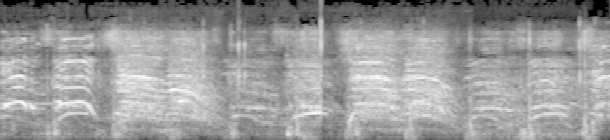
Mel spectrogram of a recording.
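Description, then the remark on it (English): A large crowd of kayak protesters on the water of Elliott Bay off Seattle, protesting Shell's plan to drill for oil in the Arctic, chants loudly in unison on a Saturday, shouting a short phrase in a steady, repeating rhythm of strong bursts with brief gaps between them. “Hundreds of kayakers have been gathering in Seattle during the past couple of weeks to protest Shell's plan to drill for oil in the Arctic.”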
